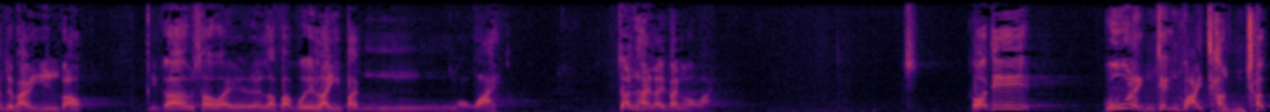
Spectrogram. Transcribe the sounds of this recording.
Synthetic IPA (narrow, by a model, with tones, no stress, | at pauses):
a˧˥nt̪ɵ˧pʰaː˧kjiː˨˩nkɔ̰ː˨˥ŋ | jiː˨˩kaː˥sɔː˨˥wɐ˨jlɐ˨p̚faː˧t̚wuː˨˥jlɐ˨˧jpɐ˥n | ŋɔ̰ː˨˩k̚wa̰ː˨j | t͡sɐ˥nhɐ˨jlɐ˨˥jpɐ˥nŋɔ̰˨k̚wa̰ː˨˩j | kɔː˨˥t̪̬iː˥ | kuː˨˥lɪ˨˩ŋkɪ˥ŋkʷaː˧jt͡sʰɐ˨˩ŋt͡ʃʰɵ˥t̚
